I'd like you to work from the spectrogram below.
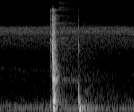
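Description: Broadhead-tipped arrow shot from a bow, a sharp snap of the release followed a quarter second later by a duller thud of impact, close and alone in a quiet setting.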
